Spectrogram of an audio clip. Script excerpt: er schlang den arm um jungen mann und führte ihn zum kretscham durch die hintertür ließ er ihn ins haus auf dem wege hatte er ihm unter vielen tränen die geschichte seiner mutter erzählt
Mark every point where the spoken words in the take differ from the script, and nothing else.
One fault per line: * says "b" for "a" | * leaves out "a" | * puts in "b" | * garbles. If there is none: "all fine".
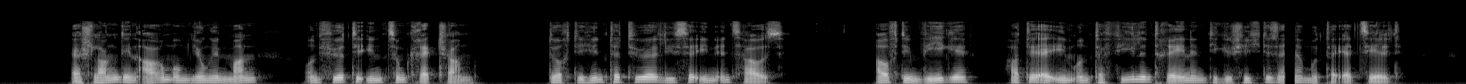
all fine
